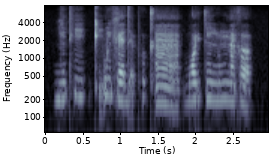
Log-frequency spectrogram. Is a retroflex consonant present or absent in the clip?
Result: absent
